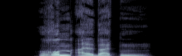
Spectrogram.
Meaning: inflection of rumalbern: 1. first/third-person plural preterite 2. first/third-person plural subjunctive II
- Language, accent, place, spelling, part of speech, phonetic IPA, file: German, Germany, Berlin, rumalberten, verb, [ˈʁʊmˌʔalbɐtn̩], De-rumalberten.ogg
